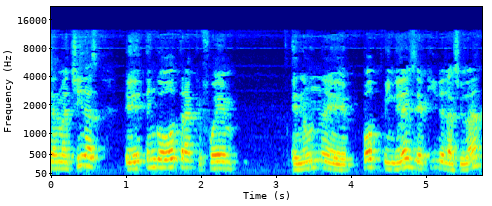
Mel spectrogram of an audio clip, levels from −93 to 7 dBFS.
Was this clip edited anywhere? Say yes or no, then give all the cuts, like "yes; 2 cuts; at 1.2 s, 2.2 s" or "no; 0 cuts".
no; 0 cuts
